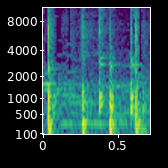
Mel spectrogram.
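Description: Someone taps the underside of a large sourdough loaf fresh out of the oven, making five short, dull knocks with a low, hollow tone. The hollow sound shows the bread is baked through.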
